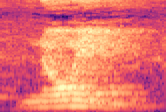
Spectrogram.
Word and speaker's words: gnawing: Okay, G N A W আছে, কিন্তু আমি G টো সাইলেন্ট থাকিব আৰু আমি কি বুলি কম? gnawing বুলি কম. আমি gnawing বুলি নকওঁ, ঠিক আছে? You will pronounce it as gnawing.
